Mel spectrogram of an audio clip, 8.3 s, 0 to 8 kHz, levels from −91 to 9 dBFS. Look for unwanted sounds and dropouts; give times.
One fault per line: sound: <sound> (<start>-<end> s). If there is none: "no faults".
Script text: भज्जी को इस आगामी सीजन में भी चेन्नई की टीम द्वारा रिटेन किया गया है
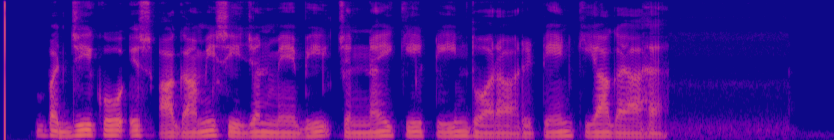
no faults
